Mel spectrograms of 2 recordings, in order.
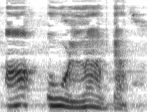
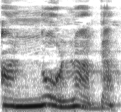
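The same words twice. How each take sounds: First: No n sound links into Hollande. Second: The n sound links into Hollande. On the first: The speaker calls it right. "achat aspiré, on dit en Hollande" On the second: The speaker calls it wrong. "on ne dit pas en Hollande"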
